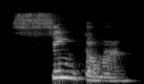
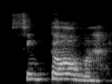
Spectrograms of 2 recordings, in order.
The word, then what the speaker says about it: síntoma: Síntoma, Sintoma, incorreto. Porque eu tenho que falar síntoma. Magia, correto.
